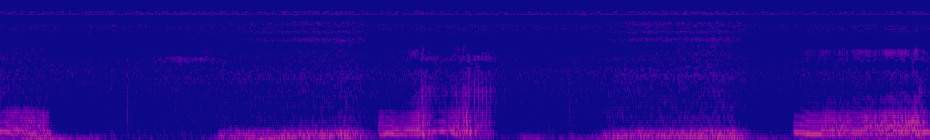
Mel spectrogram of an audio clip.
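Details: Sleeping cat snoring: low, rumbling snores lasting about one and a half seconds each alternate with higher, whistly nasal breaths that carry faint harmonics. The room is otherwise quiet.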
